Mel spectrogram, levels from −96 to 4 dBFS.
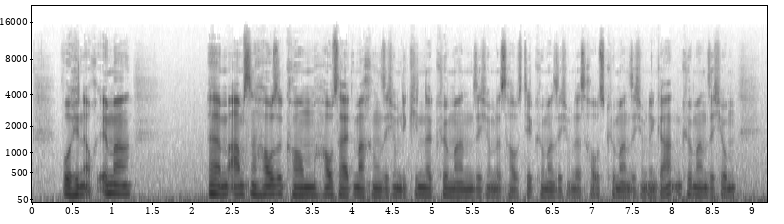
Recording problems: wind noise on the microphone; occasional gusts; 25 dB below the speech

